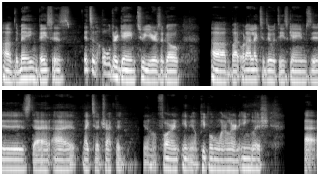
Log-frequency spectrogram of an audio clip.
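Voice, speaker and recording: A moderate pace with ordinary pitch variation, over light background noise. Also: man, fairly low pitch for a man. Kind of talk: casual vlog chat. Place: home room. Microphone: webcam.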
